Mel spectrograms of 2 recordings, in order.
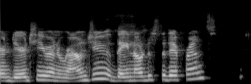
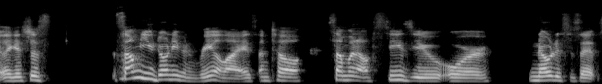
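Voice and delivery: normal talking voice

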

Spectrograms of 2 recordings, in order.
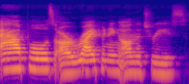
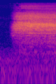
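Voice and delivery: faucet shush. Shown as a demonstration. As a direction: let the air out like a tap. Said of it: "Out your mouth".

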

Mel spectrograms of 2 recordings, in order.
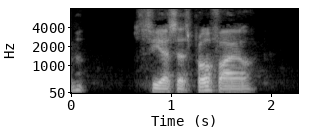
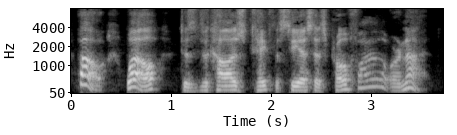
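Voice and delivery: mock innocent parent; 7 semitones higher than usual. Parent coyly questioning a pushy annuity salesman, high and innocent. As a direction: ask it like a wide-eyed innocent. Parent's suggested reply to advisor.

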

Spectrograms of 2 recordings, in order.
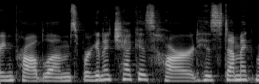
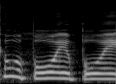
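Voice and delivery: higher, delighted cry of a new dad; thrilled; 6 semitones higher than usual. Retold or imitated. New parents at the birth, thrilled and pitched up. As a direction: pitch it up with joy at the news. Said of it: "Dave was so thrilled".

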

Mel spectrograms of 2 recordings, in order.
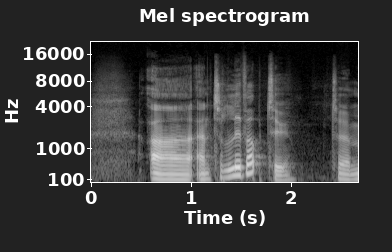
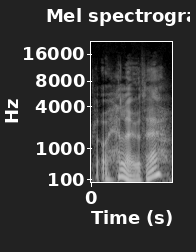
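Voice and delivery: posh English accent; 6 dB quieter than usual. Shown as a demonstration. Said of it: "lean into my English accent".

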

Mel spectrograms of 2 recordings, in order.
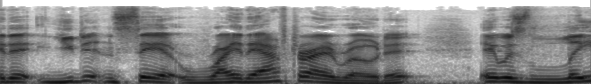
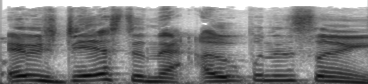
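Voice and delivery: higher-pitched, hammed-up Southern twang; exaggerated Southern accent; 6 semitones higher than usual. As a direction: tease with a thick mock Southern accent. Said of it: "You like that?".

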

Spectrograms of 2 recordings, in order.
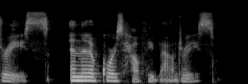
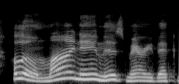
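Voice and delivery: a lightly put-on, stiff scripted introduction; mock the polished sales voice you think you should use; stiff fake intro. Shown as a demonstration. Coach showing a fake marketing intro, lightly stiff and formal. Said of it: "That's not how I talk".

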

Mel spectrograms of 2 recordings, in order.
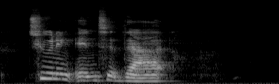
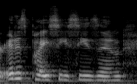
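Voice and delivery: ordinary talk, nothing marked

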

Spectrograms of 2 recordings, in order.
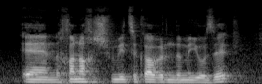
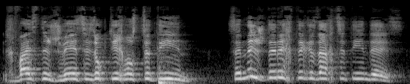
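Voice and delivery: high-pitched mock screaming tirade, held up high throughout; acted screaming rant; 12 semitones higher than usual. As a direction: act out someone yelling in a worked-up fit. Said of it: "beruhig, schreist du".

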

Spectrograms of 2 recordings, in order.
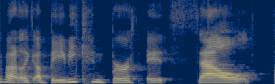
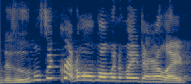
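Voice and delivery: high, fast, breathless rush of awe; ecstatic quote; 9 semitones higher, 7 dB louder, much faster than usual. Retold or imitated. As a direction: gush it out at the height of joy, much higher and louder. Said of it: "I was like".

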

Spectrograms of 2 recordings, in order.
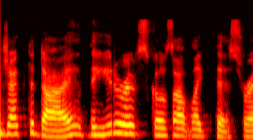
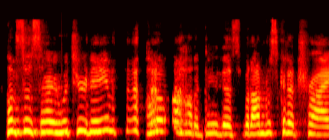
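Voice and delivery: hammed-up flustered apology, pitched up; imitating huffing and puffing; 5 semitones higher, faster than usual. Late technician apologizing to his patient, mock huffing and puffing. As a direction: play a winded, late technician stumbling in. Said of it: "he was huffing and puffing".

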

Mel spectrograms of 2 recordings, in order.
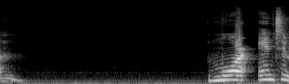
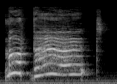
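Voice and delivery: much higher, mock protesting; pleading with God; 4 dB quieter than usual. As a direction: whine it like a child refusing. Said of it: "you're like".

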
